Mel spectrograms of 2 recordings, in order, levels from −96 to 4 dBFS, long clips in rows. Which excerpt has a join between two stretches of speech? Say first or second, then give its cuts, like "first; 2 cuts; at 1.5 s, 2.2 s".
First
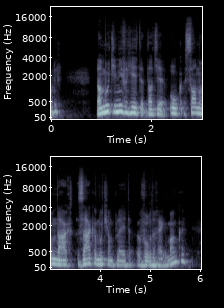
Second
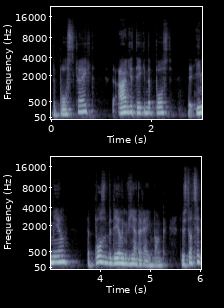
second; 2 cuts; at 1.1 s, 3.6 s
